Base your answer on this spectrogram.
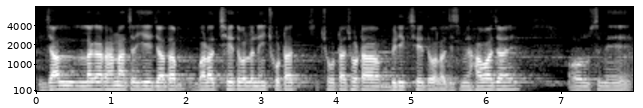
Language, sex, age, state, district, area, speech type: Hindi, male, 30-45, Bihar, Madhepura, rural, spontaneous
